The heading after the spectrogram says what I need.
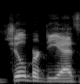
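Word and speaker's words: Yilber Díaz: actually turns out it's jilber Diaz it's spelled with a Y but I heard it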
